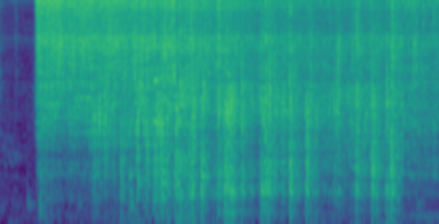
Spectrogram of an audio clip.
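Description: Large pabda fish frying vigorously in a pan: a loud, close, continuous sizzle starts abruptly, full of popping crackles, with no voices.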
